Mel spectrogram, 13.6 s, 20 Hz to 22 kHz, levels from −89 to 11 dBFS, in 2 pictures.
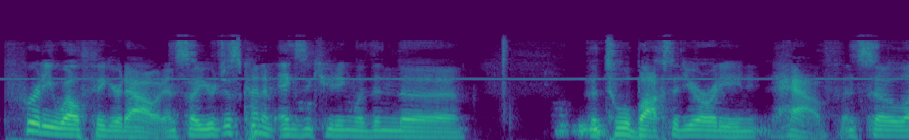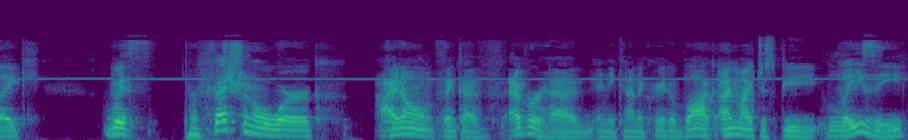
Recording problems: garbled, watery; badly; nothing above 7.5 kHz
high-pitched whine; faint; throughout; 2.5 kHz, 25 dB below the speech

